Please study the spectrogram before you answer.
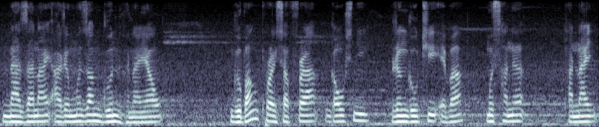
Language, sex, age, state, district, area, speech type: Bodo, male, 18-30, Assam, Chirang, urban, spontaneous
